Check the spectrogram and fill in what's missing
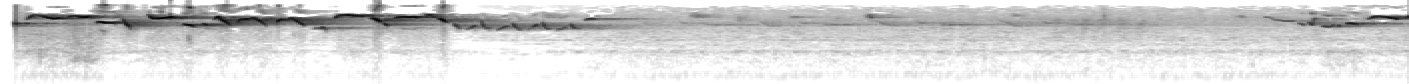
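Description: Winter wren delivering a long, rapid tumble of high, tinkling trills and warbles for three seconds, a pause, then the bubbling song starting again.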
